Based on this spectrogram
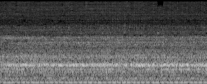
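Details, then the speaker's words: Vehicle just fitted with a new radiator and thermostat, battery reconnected, heater on high: steady idle with a thin constant tone near 1 kHz, owner thinks exhaust or possibly the heater; weird running noise, cause unconfirmed. "weird ass noise. Y'all hear that? Sound like my exhaust here."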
